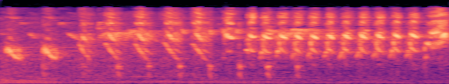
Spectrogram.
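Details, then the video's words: Captive-bred albino Chinese hwamei singing: two downslurred whistles, then a rapid run of sharp descending notes that settles into a fast, even series of high chips, about two per second. "Kicau wambie albino"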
